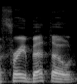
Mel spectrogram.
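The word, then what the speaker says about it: Frei Betto: Yeah, you have an anecdote about, I'm going to mispronounce this, but Frei Beto, is that correct? Yeah, Frei Beto was a Brazilian liberation theologian.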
